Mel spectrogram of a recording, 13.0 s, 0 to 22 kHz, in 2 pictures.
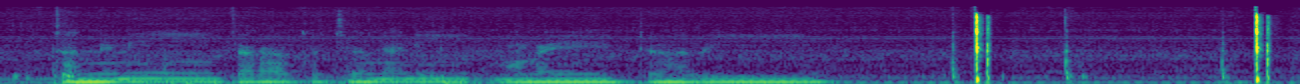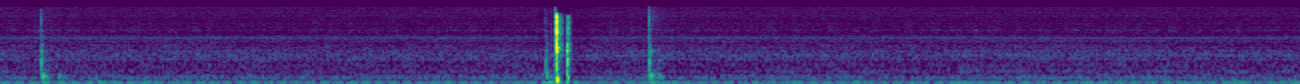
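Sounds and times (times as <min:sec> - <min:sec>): faint steady hum: 0:00.0 - 0:13.0
computer mouse clicking: 0:04.8 - 0:05.4.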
